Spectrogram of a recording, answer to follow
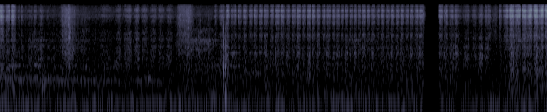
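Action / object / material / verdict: scrape / graphite pencil on a paper sketchbook / paper / none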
